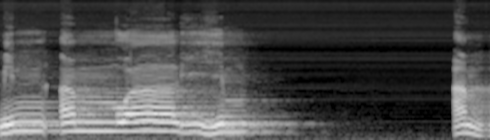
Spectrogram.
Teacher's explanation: mim sukun bertemu wau Idhar Syafawi dibaca jelas tanpa mendengung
